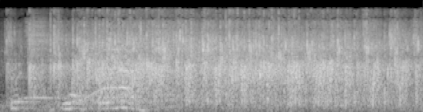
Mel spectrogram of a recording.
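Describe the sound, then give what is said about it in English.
A crowd breaks into loud, sustained applause, a dense steady wash of clapping that holds for several seconds, with a brief voice murmuring at the very start. “Retain my time for the applause.”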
